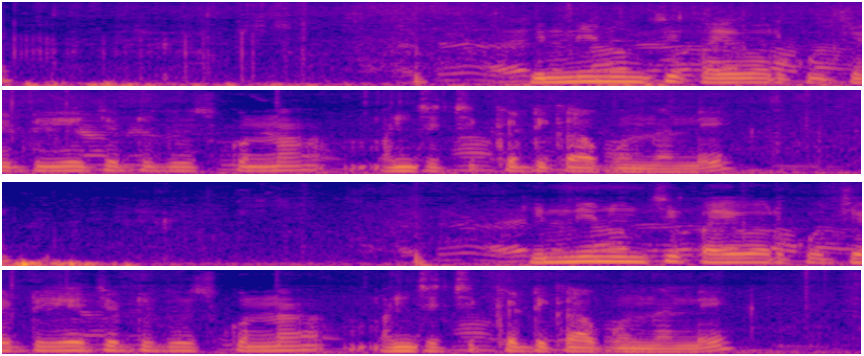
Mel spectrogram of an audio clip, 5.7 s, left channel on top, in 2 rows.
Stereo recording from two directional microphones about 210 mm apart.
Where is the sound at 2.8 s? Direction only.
55° right (ahead or behind).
